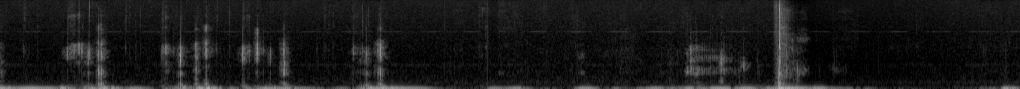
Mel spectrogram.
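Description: Long manicured nails tap and scratch across the top flap of a closed, hollow, medium red handbag of leather or faux leather with chevron quilting, resting on a table. Soft, dull taps with a deep low thud come in quick clusters, mixed with short scratchy rustles, and one sharper, brighter click near the end. The quiet gaps between strokes leave only a faint low hum.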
